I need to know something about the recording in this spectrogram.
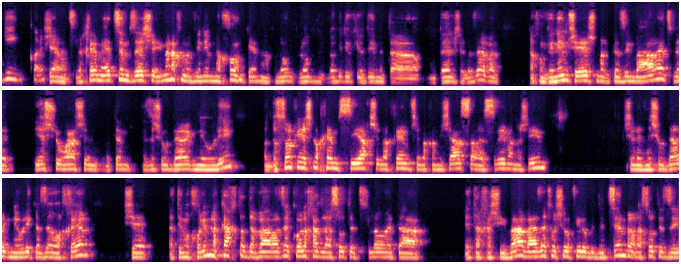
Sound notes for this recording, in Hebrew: הוקלט בחי בזום.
